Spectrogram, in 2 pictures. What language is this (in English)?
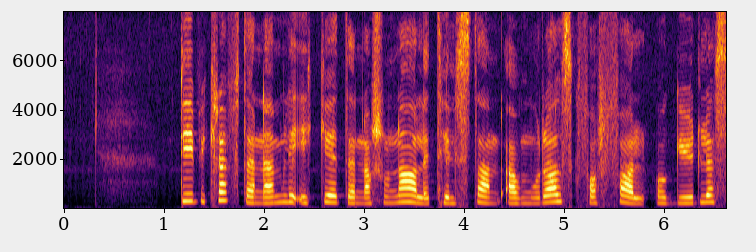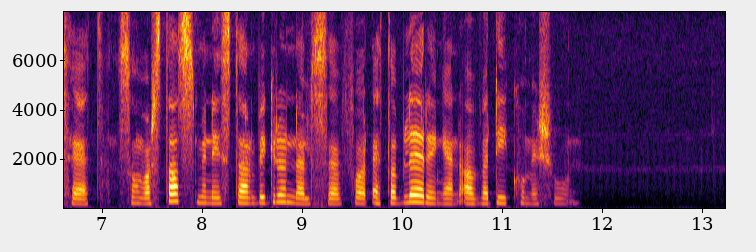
Norwegian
